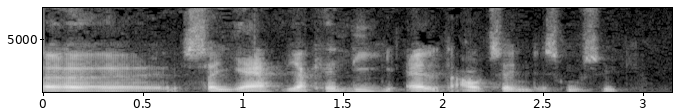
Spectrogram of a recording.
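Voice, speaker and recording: A man on a very clean recording, silent in the background, with a dry, close sound and no echo. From Denmark, Funen (Nyborg). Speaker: songwriter and musician. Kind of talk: casual interview. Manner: halting.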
